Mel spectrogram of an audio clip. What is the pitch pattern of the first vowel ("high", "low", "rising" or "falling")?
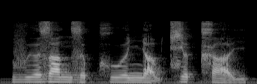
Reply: rising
